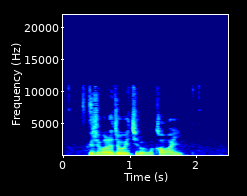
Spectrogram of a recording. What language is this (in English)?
Japanese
